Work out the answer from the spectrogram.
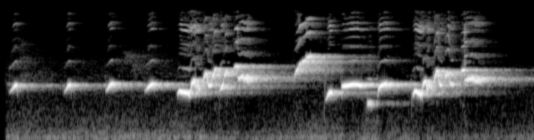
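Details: White-rumped shama master recording meant to get silent shamas singing: clear whistled notes repeated about every half second, then a run of loud rising and sliding whistles with brief high chips.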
